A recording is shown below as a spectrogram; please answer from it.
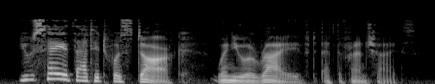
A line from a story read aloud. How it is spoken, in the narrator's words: he began in his gentlest drawl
